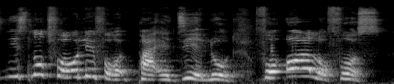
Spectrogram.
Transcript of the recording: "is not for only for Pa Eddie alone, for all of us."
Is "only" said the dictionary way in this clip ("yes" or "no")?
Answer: yes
